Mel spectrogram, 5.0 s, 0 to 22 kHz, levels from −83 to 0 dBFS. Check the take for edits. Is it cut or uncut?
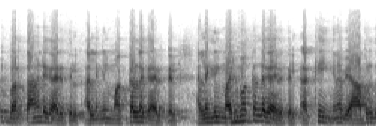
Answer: uncut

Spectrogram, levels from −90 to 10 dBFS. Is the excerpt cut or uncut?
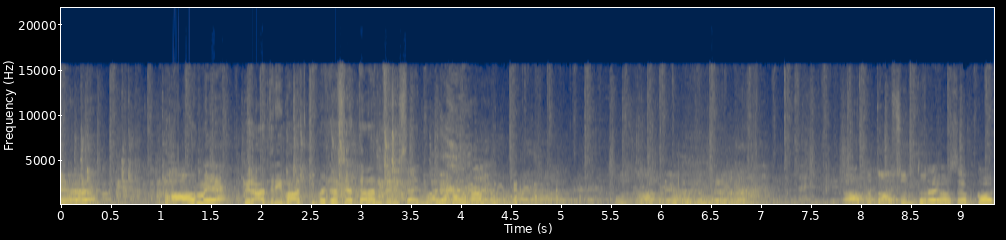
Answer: cut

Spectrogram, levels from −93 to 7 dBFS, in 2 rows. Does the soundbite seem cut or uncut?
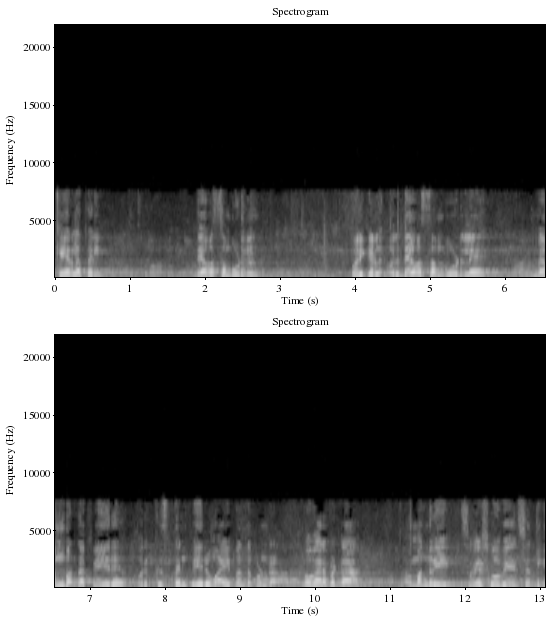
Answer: uncut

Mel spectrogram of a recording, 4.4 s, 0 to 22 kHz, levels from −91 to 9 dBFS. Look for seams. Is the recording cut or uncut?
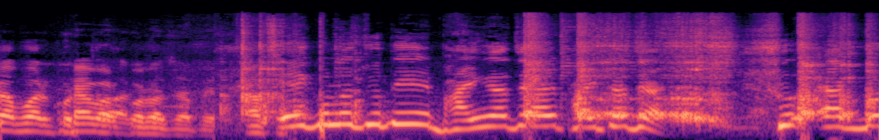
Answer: cut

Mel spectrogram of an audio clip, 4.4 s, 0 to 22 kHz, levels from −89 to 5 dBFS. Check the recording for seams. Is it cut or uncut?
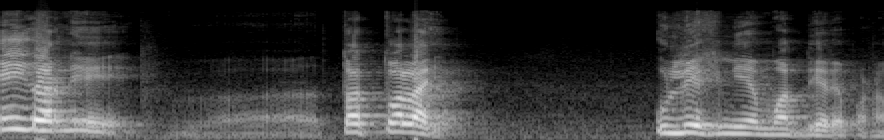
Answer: uncut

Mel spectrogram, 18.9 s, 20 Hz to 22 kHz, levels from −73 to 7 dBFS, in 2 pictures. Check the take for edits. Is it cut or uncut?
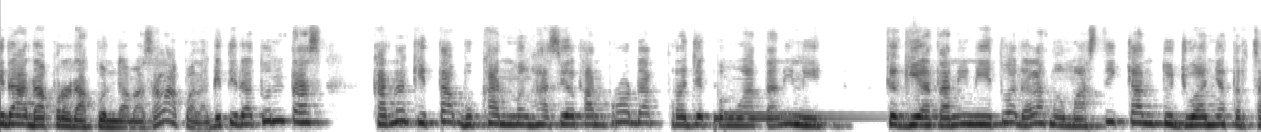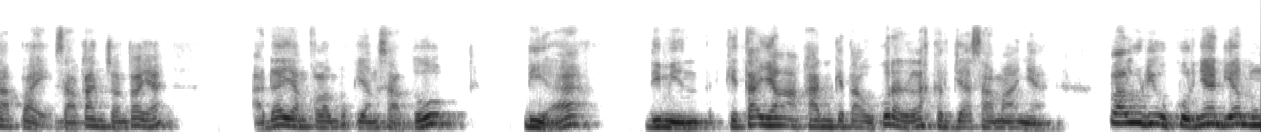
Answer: cut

